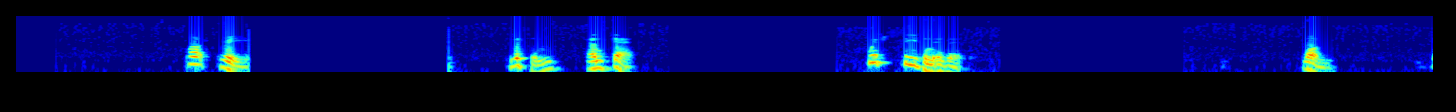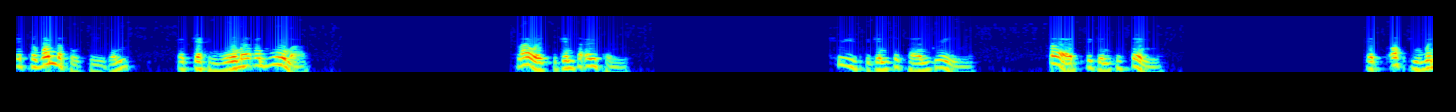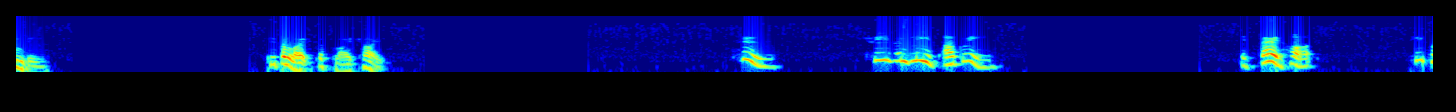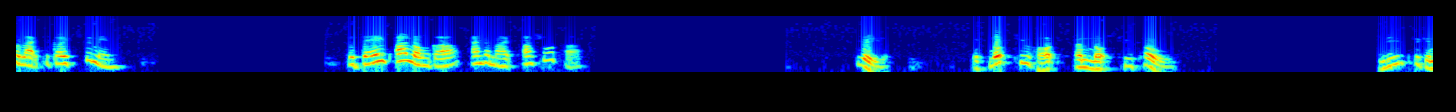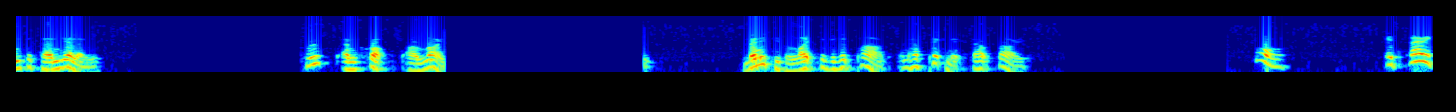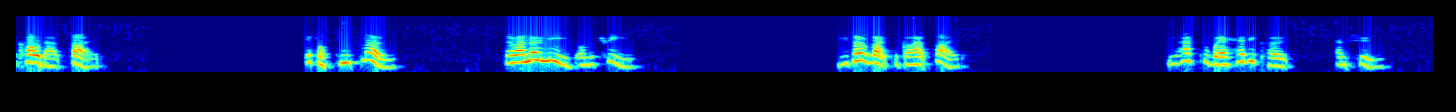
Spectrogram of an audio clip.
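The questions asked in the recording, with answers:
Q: Which season is it?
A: Spring

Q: Which season is it?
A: Summer

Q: Which season is it?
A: Autumn

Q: Which season is it?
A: Winter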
